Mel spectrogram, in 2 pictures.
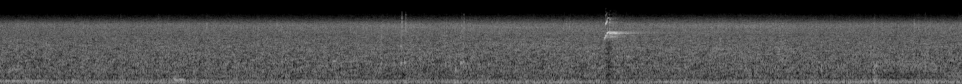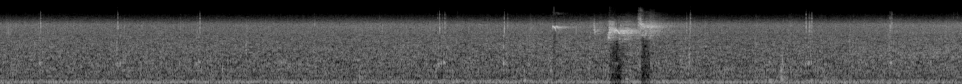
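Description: Steady hiss of rain in forest, with one short high-pitched chirp about six seconds in and a brief cluster of high chirps and squeaks near the end.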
